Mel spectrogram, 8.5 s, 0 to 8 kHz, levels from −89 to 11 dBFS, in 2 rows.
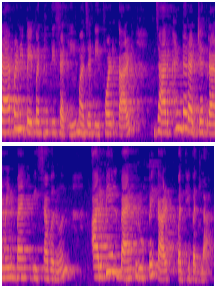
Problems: none marked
